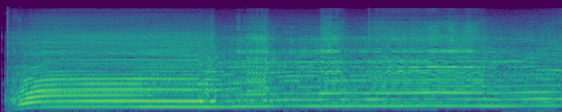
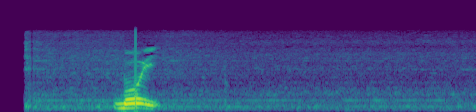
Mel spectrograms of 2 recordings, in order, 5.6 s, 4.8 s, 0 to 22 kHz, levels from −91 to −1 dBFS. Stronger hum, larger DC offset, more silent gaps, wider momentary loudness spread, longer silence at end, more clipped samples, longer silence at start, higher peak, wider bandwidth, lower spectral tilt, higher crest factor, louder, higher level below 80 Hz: neither; neither; neither; second, 5 LU vs 29 LU; second, 0 s vs 3.2 s; neither; second, 0.05 s vs 1.15 s; second, -8 dBFS vs -2 dBFS; first, 16 kHz vs 7.2 kHz; second, -2.5 dB/octave vs -8 dB/octave; about the same, 16 dB vs 20 dB; second, -22 LUFS vs -15 LUFS; second, -68 dBFS vs -54 dBFS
